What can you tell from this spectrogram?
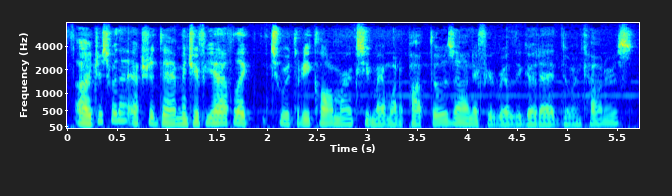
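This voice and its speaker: Tired, mellow-voiced male streamer. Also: medium pitch, fast, a little hiss or hum. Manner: relaxed, rambling with many fillers. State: tired and out of breath. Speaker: game streamer. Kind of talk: casual live-stream commentary.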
